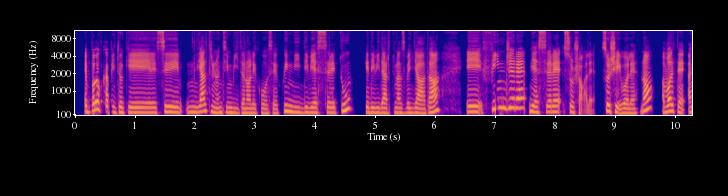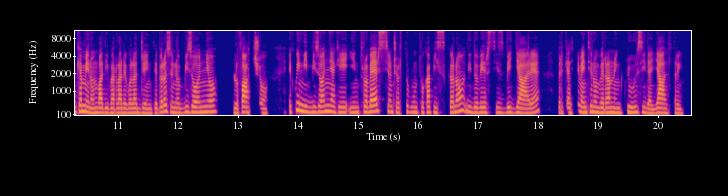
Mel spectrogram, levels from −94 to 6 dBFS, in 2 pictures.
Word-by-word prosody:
e 220 - +2
poi 275 +8 +6
ho 305 - +5
capito 205 -4 -2
che 190 0 +1
se, 205 -2 +1
mhmm, 205 +2 -3
gli 205 - -1
altri 230 -1 +3
non 190 +1 -1
ti 195 - -6
invitano 175 -2 -2
alle 170 0 -3
cose; 165 -1 -7
quindi 210 -1 +2
devi 190 0 -2
essere 190 0 -2
tu 270 - +3 0.2
che 195 - -2
devi 185 0 -1
darti 180 -1 -2
una 180 - -2
svegliata 180 +5 +2 0.4
e 215 0 +3
fingere 365 +2 +3
di 230 - +3
essere 215 +1 +2
sociale 210 -4 -6
socievole, 175 -8 +2
no; 295 - +4
a 200 - -3
volte 230 -3 +5
anche 205 +4 0
a - - +4
me 230 -2 +6
non 180 -1 0
va 185 0 +2
di 180 0 -4
parlare 175 0 -1
con 175 - -4
la 180 0 -1
gente, 170 0 -5
però 200 +6 0
se 220 -4 -3
ne 185 - -2
ho - - -4
bisogno, 210 +2 0 0.2
lo 175 - -3
faccio. 180 -3 0 0.3
E 210 - -4
quindi 250 -5 +4
bisogna 210 +3 +1
che 195 - -7
gli 195 0 -3
introversi, 215 +5 +1
a - - -2
un 210 - -3
certo 200 +3 -7
punto, 195 0 -5
capiscano 200 +4 -2
di 220 -3 -2
doversi 190 0 -4
svegliare 180 +3 -1 0.2
perché, 190 0 -7
altrimenti, 195 +3 -1
non 205 -1 +1
verranno 185 0 +1
inclusi 195 +2 -2
dagli 160 -1 -4
altri. 170 -3 0
195 Hz, 205 wpm, -23 LUFS, 180-215 Hz, 0.4 s, poi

